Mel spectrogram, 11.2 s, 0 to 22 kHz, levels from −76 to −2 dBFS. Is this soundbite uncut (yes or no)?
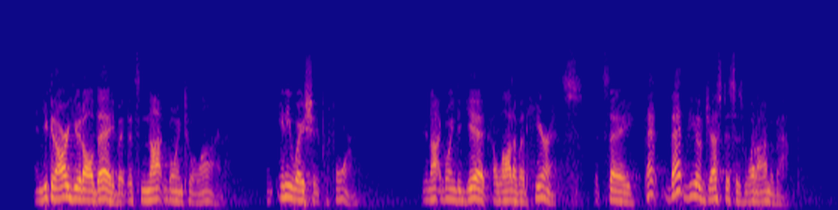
no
